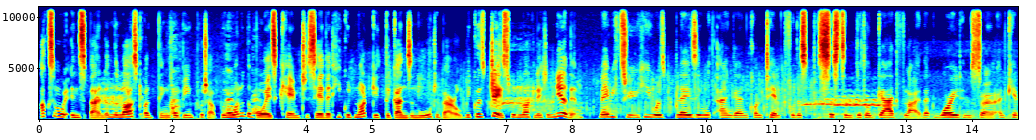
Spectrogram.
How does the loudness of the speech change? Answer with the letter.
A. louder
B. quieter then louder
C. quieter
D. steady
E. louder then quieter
D.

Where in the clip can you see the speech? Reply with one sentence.
The speech can be heard from 0.0 to 14.6 s.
